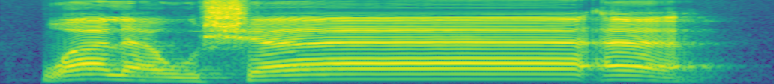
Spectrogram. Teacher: مد ايه متصل ما يقلش عن اربع حركات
